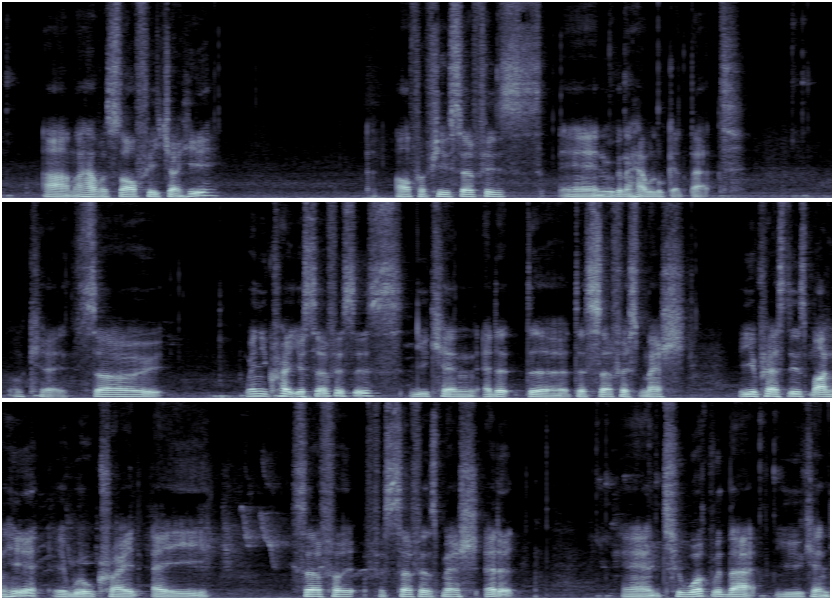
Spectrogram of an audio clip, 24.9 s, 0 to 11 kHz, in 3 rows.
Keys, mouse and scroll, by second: 4.7 right click, 6.0 click, 7.0 scroll up 1, 7.8 click, 8.5-10.4 scroll down 1, 10.6 shift+middle click, 11.3-11.9 scroll down 1, 11.9-13.6 scroll up 1, 13.6-21.6 scroll down 1, 22.5 click, 24.1 right click.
